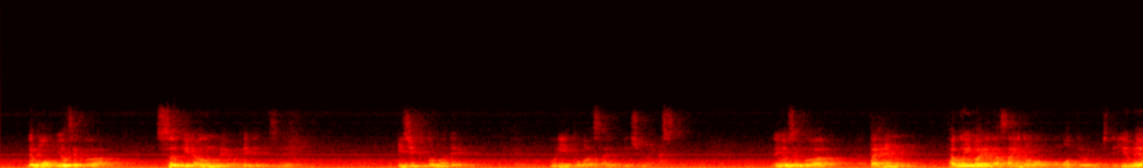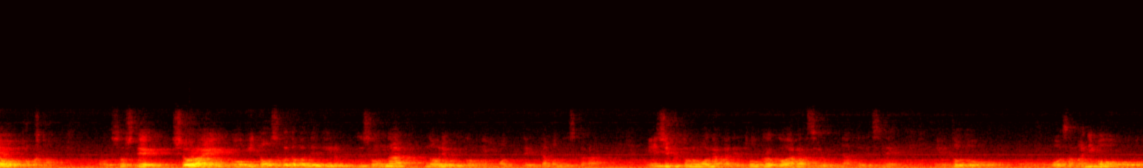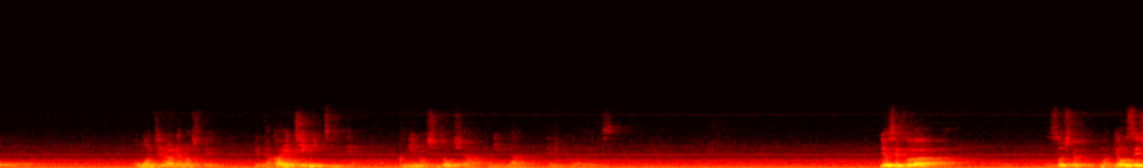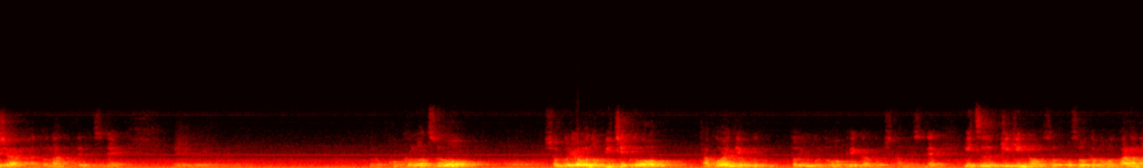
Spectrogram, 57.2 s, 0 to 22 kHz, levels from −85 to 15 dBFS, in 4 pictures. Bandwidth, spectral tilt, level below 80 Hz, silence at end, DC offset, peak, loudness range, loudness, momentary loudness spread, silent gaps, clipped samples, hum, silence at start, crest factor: 7.2 kHz; -9.5 dB/octave; -40 dBFS; 0 s; under 0.1%; 0 dBFS; 12 LU; -19 LUFS; 21 LU; none; under 0.1%; none; 0 s; 20 dB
